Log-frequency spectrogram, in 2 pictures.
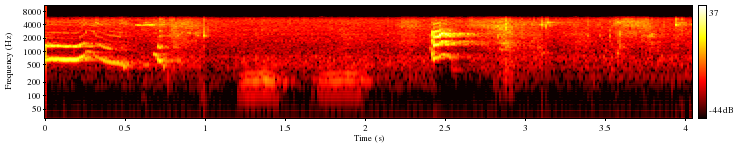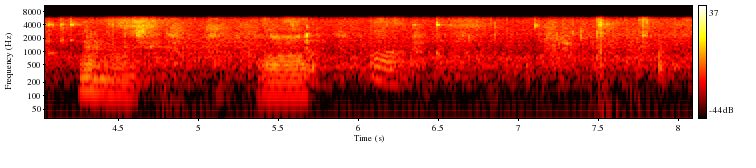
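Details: Playful whimpers and yips as Spruce, a female dog, plays with her new puppy: a high falling whine opens, then short paired nasal yelps, a sharp squeal near two and a half seconds, and further brief whining cries.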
